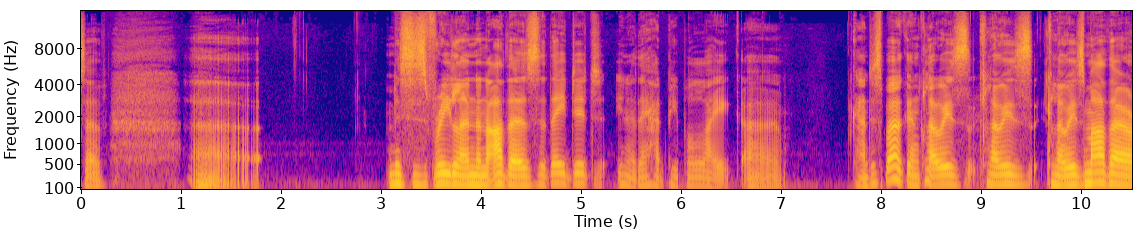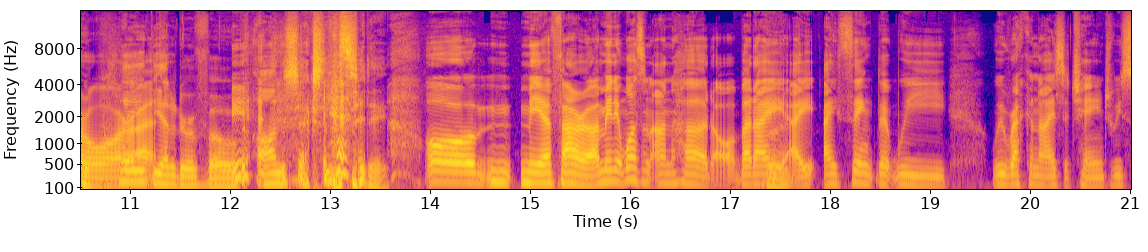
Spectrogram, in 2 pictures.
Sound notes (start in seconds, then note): 12.0 Anna and David laugh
